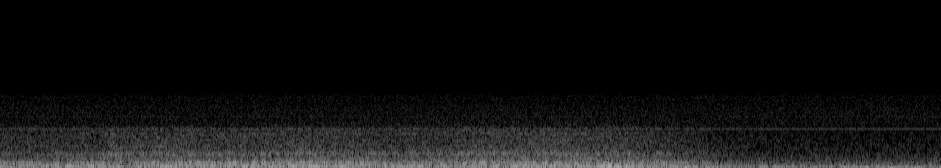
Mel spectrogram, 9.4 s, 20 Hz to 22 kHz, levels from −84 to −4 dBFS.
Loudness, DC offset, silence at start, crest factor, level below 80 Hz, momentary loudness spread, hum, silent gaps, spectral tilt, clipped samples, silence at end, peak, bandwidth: -48 LUFS; under 0.1%; 0 s; 14 dB; -46 dBFS; 13 LU; none; none; -8 dB/octave; under 0.1%; 0 s; -30 dBFS; 2.7 kHz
